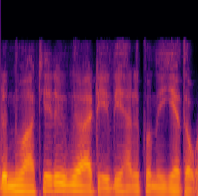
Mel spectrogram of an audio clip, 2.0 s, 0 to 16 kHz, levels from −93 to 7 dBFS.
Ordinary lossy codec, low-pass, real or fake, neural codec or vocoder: none; 7.2 kHz; fake; codec, 16 kHz, 0.5 kbps, X-Codec, HuBERT features, trained on balanced general audio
